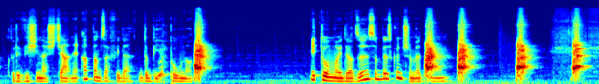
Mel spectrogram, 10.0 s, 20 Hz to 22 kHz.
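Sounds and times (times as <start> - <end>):
speech: 0.2 - 3.5, 5.2 - 7.6
small dog barking: 2.7 - 3.6, 7.1 - 9.9.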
